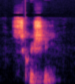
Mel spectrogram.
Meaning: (adjective) 1. Yielding easily to pressure; very soft 2. Yielding easily to pressure; very soft.: Soft and wet 3. Subjective or vague 4. Politically moderate
- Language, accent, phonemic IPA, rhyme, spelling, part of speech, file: English, Southern England, /ˈskwɪʃi/, -ɪʃi, squishy, adjective / noun, LL-Q1860 (eng)-squishy.wav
